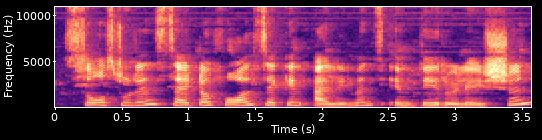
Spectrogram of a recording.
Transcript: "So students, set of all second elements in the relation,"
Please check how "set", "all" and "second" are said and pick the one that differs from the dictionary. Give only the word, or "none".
none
